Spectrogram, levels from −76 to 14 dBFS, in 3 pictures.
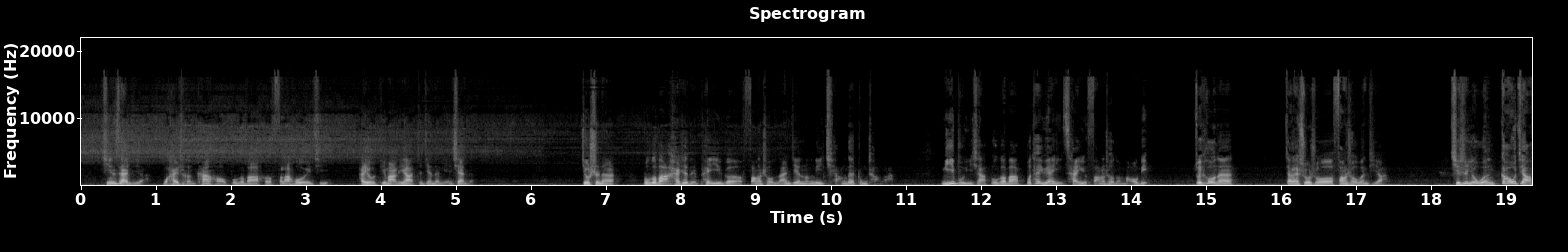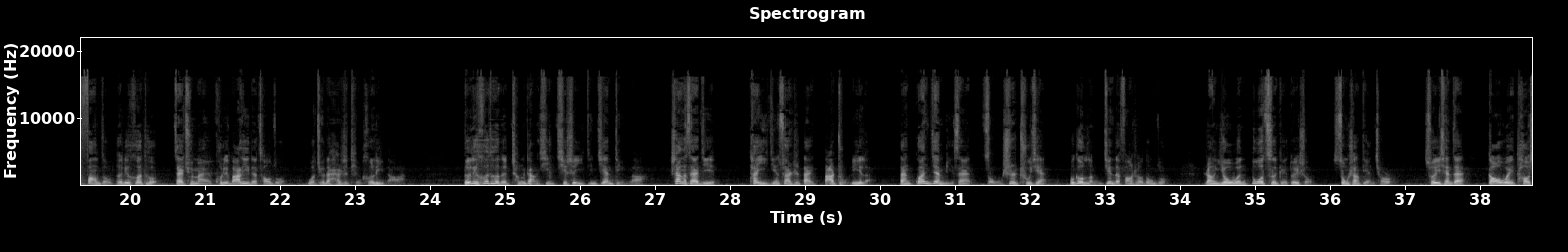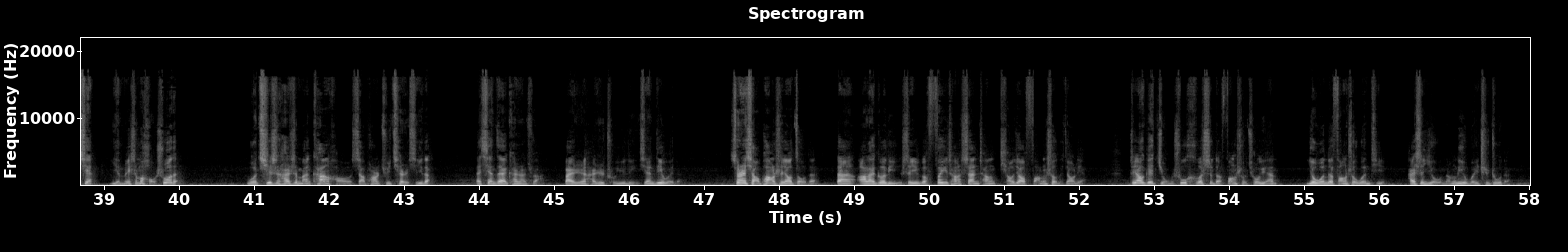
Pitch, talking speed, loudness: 135 Hz, 285 characters per minute, -20 LUFS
